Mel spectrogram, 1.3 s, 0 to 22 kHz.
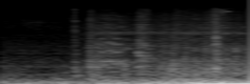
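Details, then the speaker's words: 1997 Daihatsu Taft Rocky with 5-speed transmission and 4x4, starting: a short crank catches quickly and the engine rises smoothly to a firm running rumble with no hesitation, a clean, healthy start. "Wah, suaranya istimewa ya teman-teman."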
